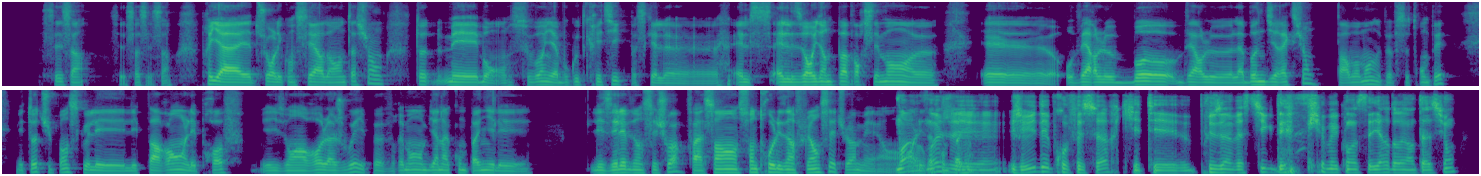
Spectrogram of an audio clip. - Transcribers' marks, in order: unintelligible speech; chuckle; chuckle
- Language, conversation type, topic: French, unstructured, Faut-il donner plus de liberté aux élèves dans leurs choix d’études ?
